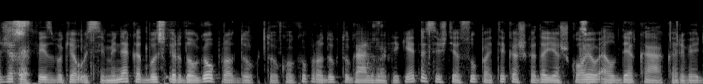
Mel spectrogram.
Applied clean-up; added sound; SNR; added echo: neural mask model Resemble Enhance denoiser.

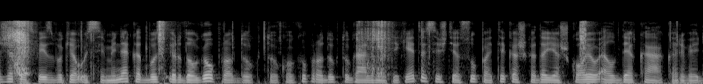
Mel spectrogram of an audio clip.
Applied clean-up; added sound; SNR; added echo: none; Packing tape, duct tape / Tearing; 3 dB; none.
